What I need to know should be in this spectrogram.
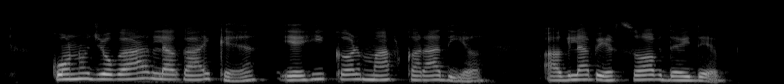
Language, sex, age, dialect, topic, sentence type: Maithili, female, 31-35, Bajjika, banking, statement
